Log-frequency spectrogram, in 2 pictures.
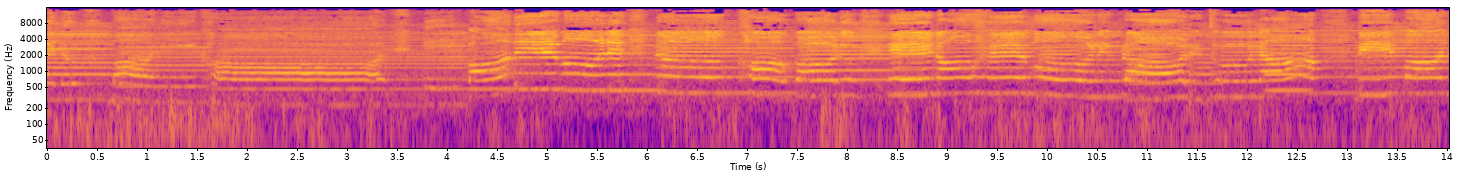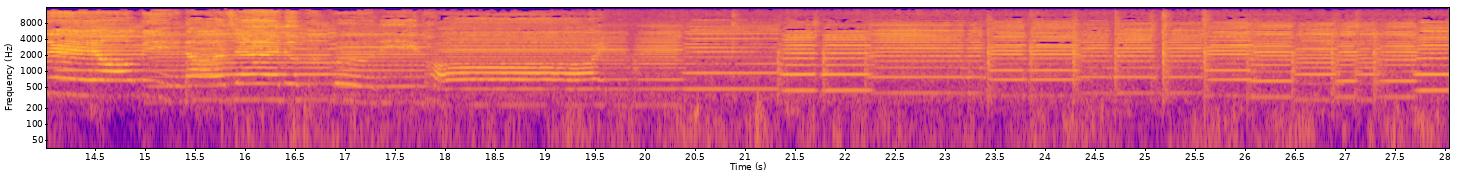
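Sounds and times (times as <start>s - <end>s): girl singing: 0.0s - 19.9s
harmonium: 0.0s - 28.0s.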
